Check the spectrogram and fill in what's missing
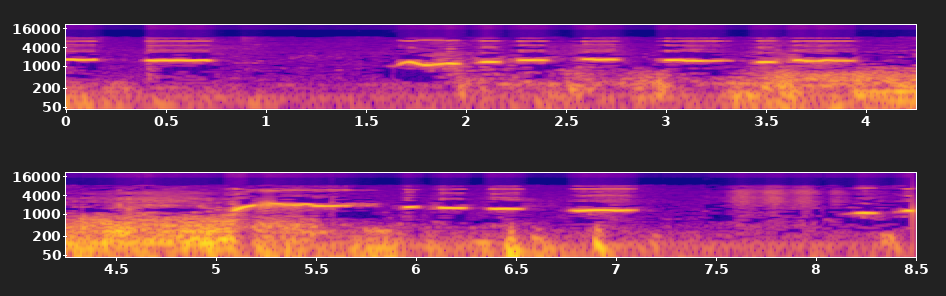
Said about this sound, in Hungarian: A magányos ember fütyül.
